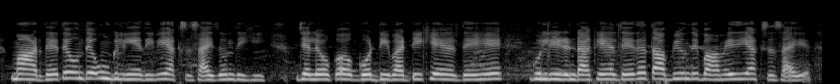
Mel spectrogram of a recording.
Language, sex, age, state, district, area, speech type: Dogri, female, 45-60, Jammu and Kashmir, Samba, rural, spontaneous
